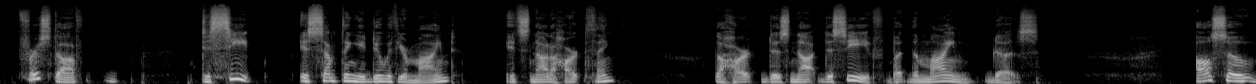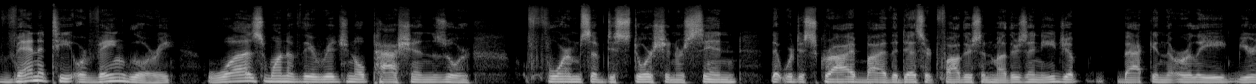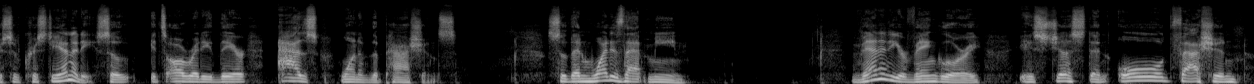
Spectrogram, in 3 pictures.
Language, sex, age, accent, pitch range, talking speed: English, male, 50-69, American, 110-135 Hz, 125 wpm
